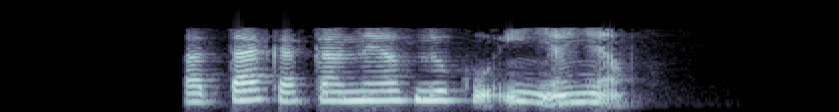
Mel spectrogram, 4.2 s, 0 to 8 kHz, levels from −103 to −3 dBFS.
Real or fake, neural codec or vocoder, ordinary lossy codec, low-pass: real; none; AAC, 16 kbps; 7.2 kHz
